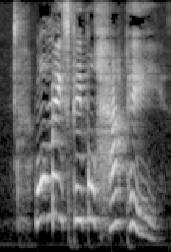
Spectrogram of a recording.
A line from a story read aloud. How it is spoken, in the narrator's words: Jasmine said fiercely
